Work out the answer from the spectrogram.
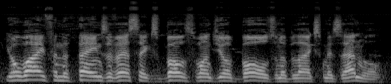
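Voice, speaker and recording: A man playing a blunt, steely Viking warrior in a game cutscene, with measured, terse, formal lines. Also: a little high, fairly bright tone, in a large hall, a little hiss or hum, lightly acted. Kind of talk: dramatic game cutscene acting.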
